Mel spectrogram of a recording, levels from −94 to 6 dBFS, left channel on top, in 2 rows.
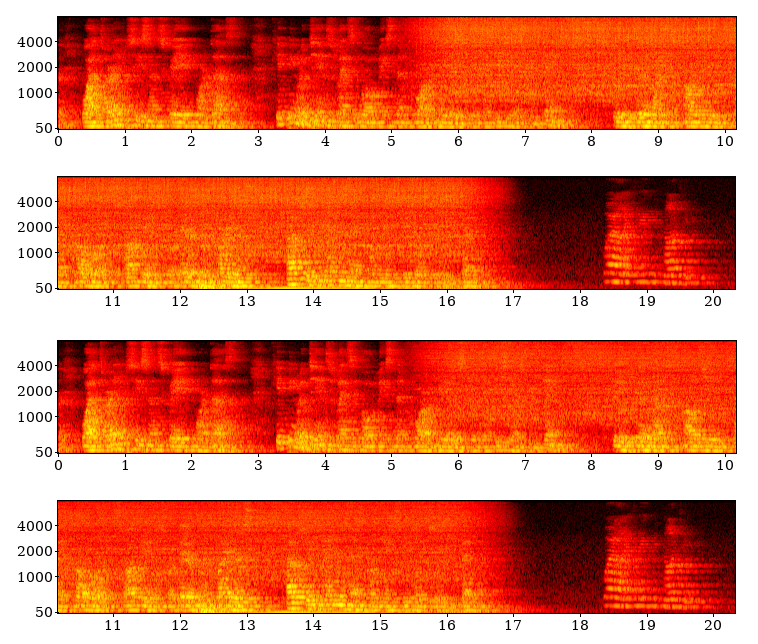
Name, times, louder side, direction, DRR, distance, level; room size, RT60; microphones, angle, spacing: voice 1, 0.1-2.6 2.9-7.6 7.9-16.6, equal, 55° right, -7 dB, 0.9 m, -26 dB
sound 1, 5.1-16.8, left 4 dB, 50° left, 0.3 m, -30 dB
sound 2, 12.6-17.1, left 1 dB, 80° right, 0.5 m, -36 dB
voice 2, 18.3-19.7, left 1 dB, 10° right, -10 dB, 0.7 m, -36 dB
3.4 x 2.4 x 2.5 m, 1.4 s
head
